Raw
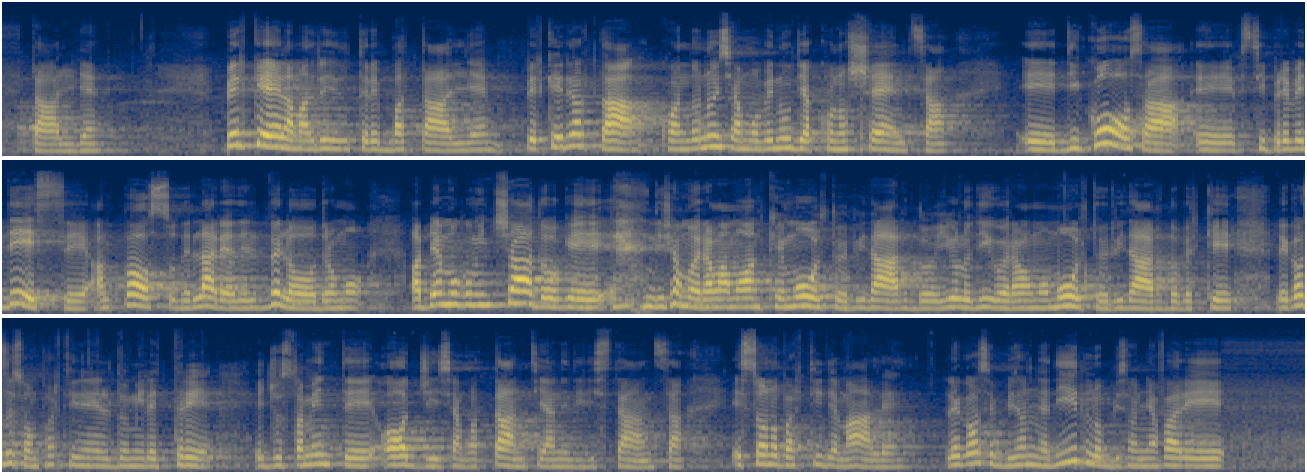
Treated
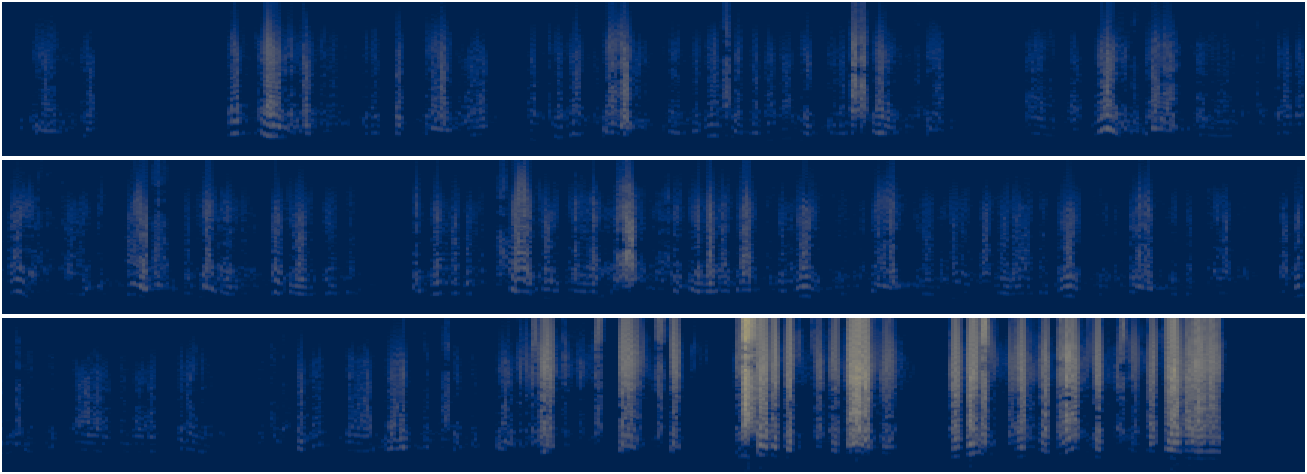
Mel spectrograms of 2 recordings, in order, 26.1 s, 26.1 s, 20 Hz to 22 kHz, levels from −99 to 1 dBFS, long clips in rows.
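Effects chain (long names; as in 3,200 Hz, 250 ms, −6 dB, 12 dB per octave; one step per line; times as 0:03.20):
dynamic equaliser 1,900 Hz, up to −4 dB, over −38 dBFS, Q 2.1
double-tracking delay 16 ms −7 dB
leveller curve on the samples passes 5
Butterworth high-pass 1,500 Hz 36 dB per octave
gate on every frequency bin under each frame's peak −20 dB weak
spectral tilt −2 dB per octave, from 0:20.80 +4 dB per octave
expander for the loud parts 2.5 to 1, over −37 dBFS
level −1.5 dB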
